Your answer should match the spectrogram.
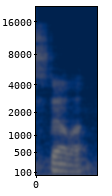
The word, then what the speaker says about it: Stella: read as star Stella written as main true body but pronounced as Stella which means Celestial star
